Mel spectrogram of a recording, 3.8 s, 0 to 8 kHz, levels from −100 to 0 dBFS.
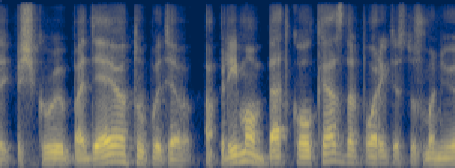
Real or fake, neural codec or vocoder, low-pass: fake; codec, 16 kHz, about 1 kbps, DyCAST, with the encoder's durations; 7.2 kHz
